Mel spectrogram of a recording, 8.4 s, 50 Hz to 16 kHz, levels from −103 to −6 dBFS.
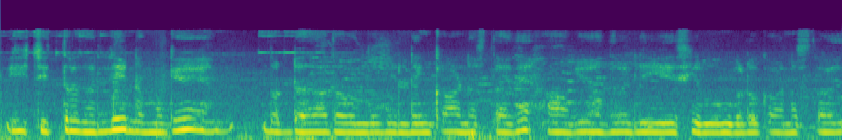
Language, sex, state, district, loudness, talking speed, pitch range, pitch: Kannada, female, Karnataka, Mysore, -18 LUFS, 115 wpm, 200-220 Hz, 205 Hz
